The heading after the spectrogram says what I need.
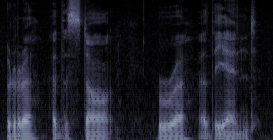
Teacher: it becomes less firm and more liquid towards the ends of words. It's most straightforward to assume that this means r at the start, r at the end.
